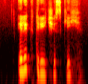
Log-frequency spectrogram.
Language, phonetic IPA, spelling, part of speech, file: Russian, [ɪlʲɪkˈtrʲit͡ɕɪskʲɪj], электрический, adjective, Ru-электрический.ogg
- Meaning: electric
